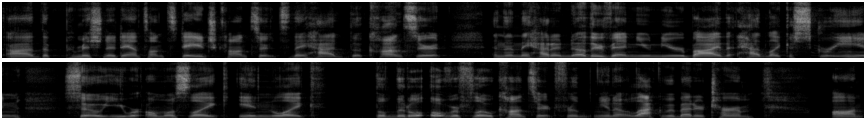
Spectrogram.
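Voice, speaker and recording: A young woman hosting a live stream, talking casually with her viewers. Her voice sits fairly low for a woman, and her talk is loose and friendly, full of "um" and "like", with frequent laughs. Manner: chatty, filler-heavy, laughs often, reads chat aloud. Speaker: livestream host.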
